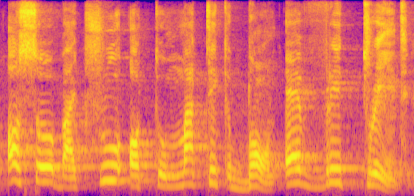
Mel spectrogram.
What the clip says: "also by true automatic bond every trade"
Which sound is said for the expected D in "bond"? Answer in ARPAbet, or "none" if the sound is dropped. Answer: none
